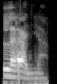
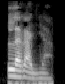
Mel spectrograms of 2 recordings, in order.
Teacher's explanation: Probably a palatalized N.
